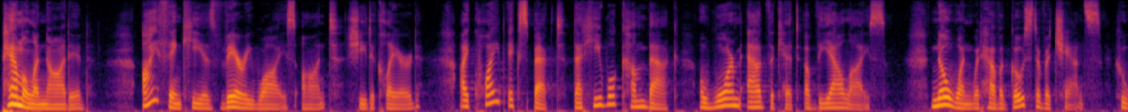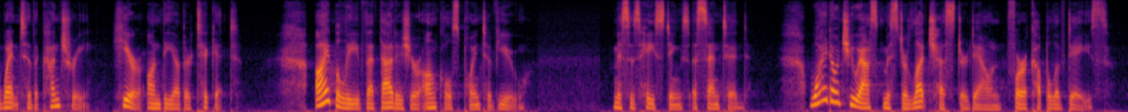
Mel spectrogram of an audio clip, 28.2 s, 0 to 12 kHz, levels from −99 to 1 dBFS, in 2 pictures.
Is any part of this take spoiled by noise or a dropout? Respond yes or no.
no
